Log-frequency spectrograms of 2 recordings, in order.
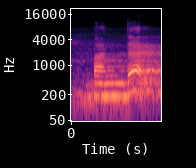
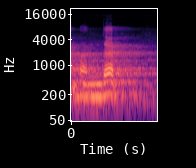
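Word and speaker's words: बंदर: The next one, ba plus की मात्रा की symbol plus dha plus ra. Bandar. Ba in dha ra. Bandar.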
